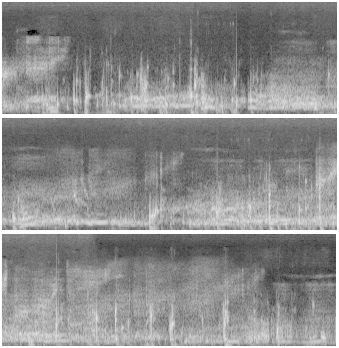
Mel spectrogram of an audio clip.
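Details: Stomach growling (borborygmi): continuous low gurgling and groaning with frequent bubbly pops and squeaks, ordinary gut sounds.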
